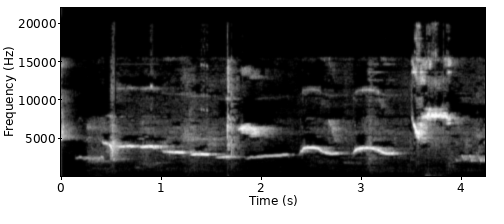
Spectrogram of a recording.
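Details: Hill blue flycatcher (tledekan gunung) daily song: clear whistled phrases wavering between middle and high pitch, some notes sliding up and down, with brief sharp high ticks between phrases.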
